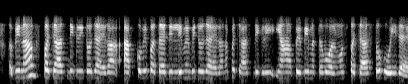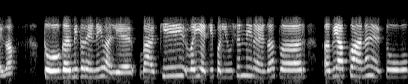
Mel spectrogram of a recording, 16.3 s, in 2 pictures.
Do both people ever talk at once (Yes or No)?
No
